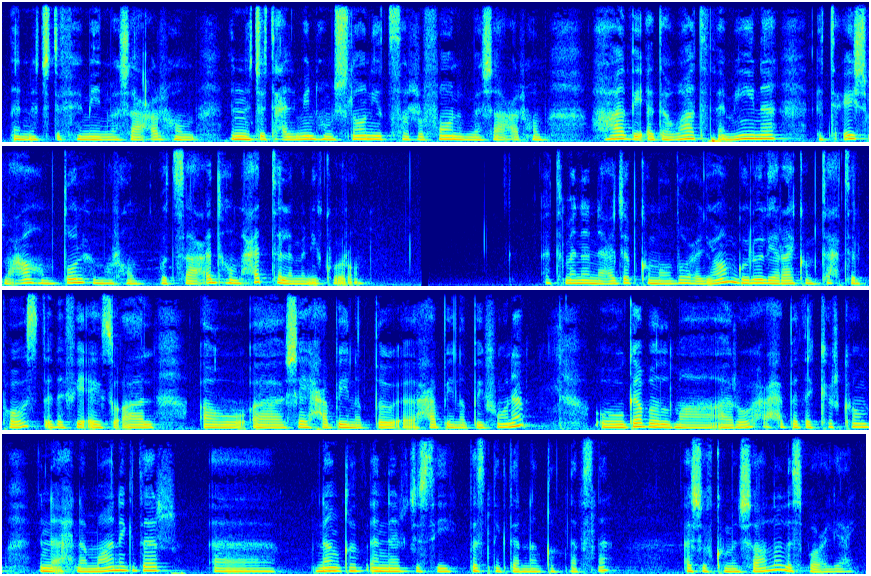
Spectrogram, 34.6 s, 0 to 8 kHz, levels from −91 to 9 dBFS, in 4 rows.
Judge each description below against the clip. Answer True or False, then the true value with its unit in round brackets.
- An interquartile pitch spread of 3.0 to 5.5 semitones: False (2.6 semitones)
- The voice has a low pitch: False (170 Hz)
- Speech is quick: False (105 wpm)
